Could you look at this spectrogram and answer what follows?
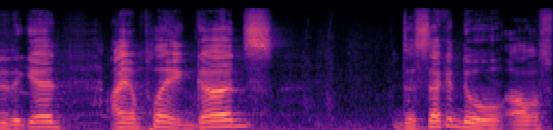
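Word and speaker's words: Gunz: playing a game called guns notice I put the Z the z sound at the end of it because it's spell G and Z guns second duel PC exclusive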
